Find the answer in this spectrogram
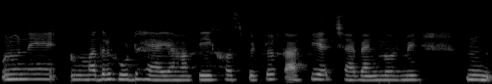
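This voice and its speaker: A woman's voice: medium pitch, level tone, moderate pace, a little mellow. A young woman vlogger telling a personal story casually, chatty and rambling with many fillers and restarts.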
